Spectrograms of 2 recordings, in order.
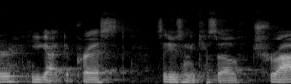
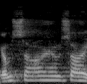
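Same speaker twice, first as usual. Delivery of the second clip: mock, high, tearful sobbing voice; 9 semitones higher than usual. Retelling how she apologized during the attack: imitating her sobbing. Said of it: "she's, like, sobbing".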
